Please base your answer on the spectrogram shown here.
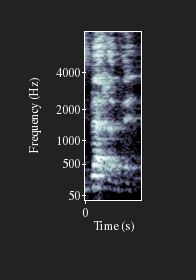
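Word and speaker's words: Beth-aven: Was it Bethel? It's Bethaven. Bethaven.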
